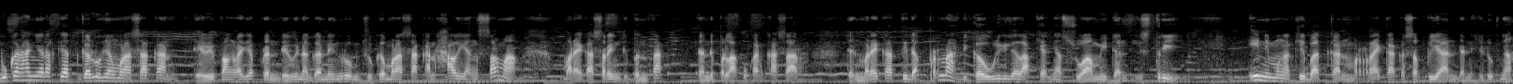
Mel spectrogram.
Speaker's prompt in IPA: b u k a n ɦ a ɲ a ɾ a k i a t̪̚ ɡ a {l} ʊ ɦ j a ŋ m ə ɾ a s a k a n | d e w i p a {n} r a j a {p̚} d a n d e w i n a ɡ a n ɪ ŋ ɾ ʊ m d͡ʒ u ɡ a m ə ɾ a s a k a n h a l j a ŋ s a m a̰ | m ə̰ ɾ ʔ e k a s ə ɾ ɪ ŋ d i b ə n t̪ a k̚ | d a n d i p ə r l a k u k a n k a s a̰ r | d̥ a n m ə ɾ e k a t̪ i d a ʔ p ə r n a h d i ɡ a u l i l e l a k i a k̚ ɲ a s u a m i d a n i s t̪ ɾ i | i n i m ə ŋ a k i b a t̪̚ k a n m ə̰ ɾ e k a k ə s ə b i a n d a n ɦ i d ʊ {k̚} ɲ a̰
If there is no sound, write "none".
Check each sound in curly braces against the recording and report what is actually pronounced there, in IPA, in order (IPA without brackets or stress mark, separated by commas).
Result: l, ŋ, p̚, p̚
